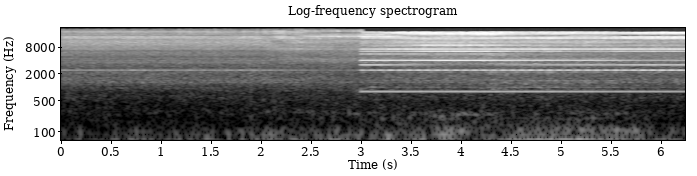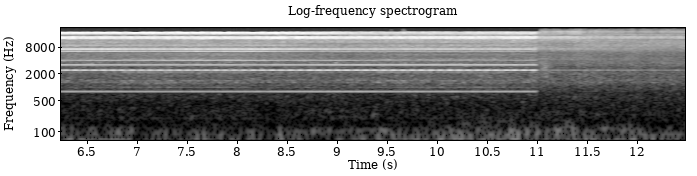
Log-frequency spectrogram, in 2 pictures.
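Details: Kenwood DPX-5000BT car stereo: steady fairly high buzzing through speakers every few seconds on every source, holding about eight seconds then stopping abruptly.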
